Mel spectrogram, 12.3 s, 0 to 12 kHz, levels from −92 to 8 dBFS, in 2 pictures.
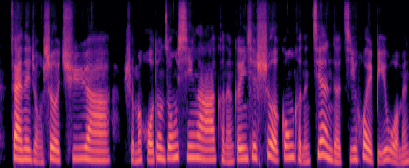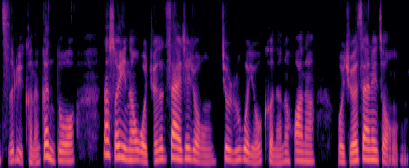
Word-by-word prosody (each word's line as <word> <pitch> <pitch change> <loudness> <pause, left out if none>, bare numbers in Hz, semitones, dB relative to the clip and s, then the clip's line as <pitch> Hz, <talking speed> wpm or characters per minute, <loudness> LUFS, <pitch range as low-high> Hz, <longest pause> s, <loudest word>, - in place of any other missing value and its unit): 在 210 -3 +8
那 200 -1 +3
种 165 -5 -6
社 195 +5 +3
区 210 +4 -3
呀 180 -3 +2 0.2
什 175 - -6
么 180 - -1
活 175 -2 +2
动 220 +2 +1
中 220 +2 +2
心 230 -2 0
啊， 195 -2 +4
可 - - -6
能 145 0 -7
跟 205 +5 +3
一 - - -1
些 230 +2 +1
社 240 -1 +3
工 230 +5 +1
可 230 -6 -2
能 145 -1 -8
见 275 - +2
的 150 -3 -1
机 200 +8 -5
会 210 -2 +3
比 160 +2 -5
我 175 -8 -1
们 140 +5 -7
子 170 0 -8
女 180 -3 -6
可 145 - -9
能 130 +1 -8
更 250 -1 +2
多。 170 0 -2 0.4
那 295 - +2
所 235 -4 +2
以 230 -2 +3
呢， 190 -1 0
我 165 -4 +1
觉 165 +5 -5
得 205 +1 -1
在 210 0 +3
这 210 +1 0
种 145 -6 -5
就 210 - 0
如 190 +1 -5
果 195 -4 +1
有 140 +1 -6
可 - - -5
能 130 +1 -10
的 165 - -7
话 180 +1 -1
呢， 160 -2 -6 0.3
我 155 -2 -2
觉 155 +3 -3
得 175 - +5
在 200 +2 +3
那 195 -1 +1
种， - - -6
185 Hz, 295 characters per minute, -24 LUFS, 165-210 Hz, 0.4 s, 在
